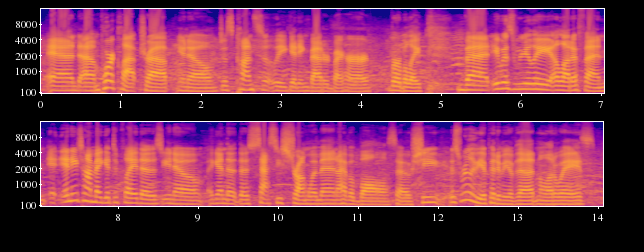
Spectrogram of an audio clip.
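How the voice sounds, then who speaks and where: A woman voice actress and singer chatting in a convention interview, bubbly and quick to laugh. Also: lowish voice, bright, forceful tone.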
